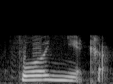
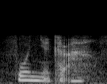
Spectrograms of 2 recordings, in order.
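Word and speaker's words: Fojnica: F-O-J-N-I-C-A, I'm going to try to say that. Fonyika, that's it. J is pronounced twice. Fonyika.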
